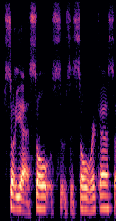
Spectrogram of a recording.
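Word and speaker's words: Sol Ruca: So yeah, Soul Rika. So how you say it? Ruka, yeah.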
